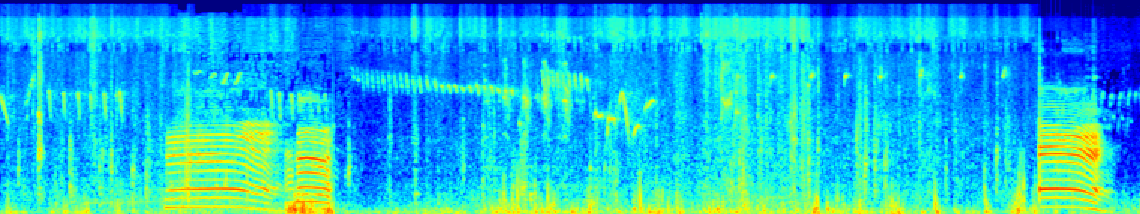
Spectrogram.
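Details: Cow calling to a companion grazing in the field: a loud, deep, harmonic moo near the start that breaks into a second short bellow, then quiet with faint chirps and rustling, and another strong moo at the end.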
